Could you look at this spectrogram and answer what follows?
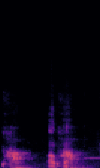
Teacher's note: the aspirated consonants like pa, pa. So the air comes out. But in Japanese, the air hardly comes out when we speak.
